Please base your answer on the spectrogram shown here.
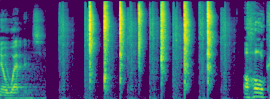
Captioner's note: sarcastic Clapping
